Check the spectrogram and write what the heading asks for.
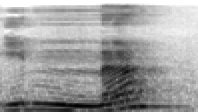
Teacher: Nun sabdu, nun tasydid dibaca dengung dua harakat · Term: wajibul gunnah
